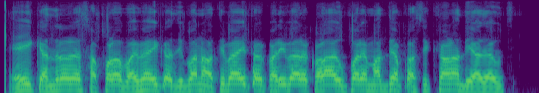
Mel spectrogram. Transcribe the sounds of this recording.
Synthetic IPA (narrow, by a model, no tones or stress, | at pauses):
eɦikend̪ɾɔɾesɔpʰɔɭɔbɔjbʱaɦikɔd͡ʒibɔnɔːt̪ibʱaɦit̪ɔkɔɾibaɾɔkɔɭaupɔɾemad̪ʱjɔpɾɔsikʰɾɔɽ̃ɔd̪ijad͡ʒawt͡ʃʰi̥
